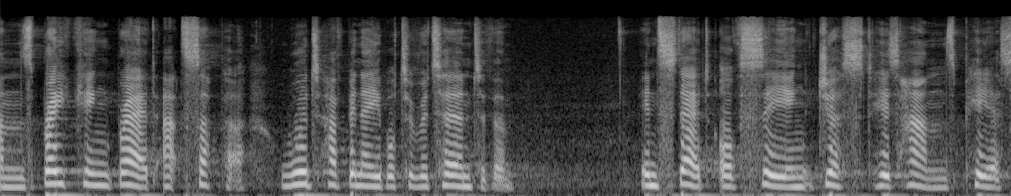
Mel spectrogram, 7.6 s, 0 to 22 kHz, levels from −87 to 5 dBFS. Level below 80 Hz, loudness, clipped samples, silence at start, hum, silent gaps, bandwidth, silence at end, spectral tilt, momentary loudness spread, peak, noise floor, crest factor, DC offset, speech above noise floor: -48 dBFS; -19 LUFS; under 0.1%; 0 s; none; none; 16 kHz; 0 s; -2.5 dB/octave; 9 LU; 0 dBFS; -50 dBFS; 20 dB; under 0.1%; 30 dB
